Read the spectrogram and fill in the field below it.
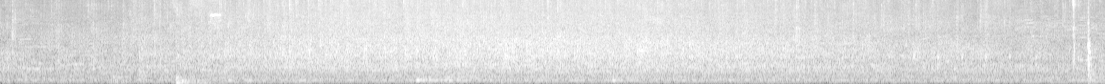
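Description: A large crowd cheers and roars in an echoing hall.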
